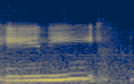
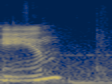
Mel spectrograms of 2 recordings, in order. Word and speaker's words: Anne: You sound like you said Annie instead of Anne. Annie Hathaway. Oh, I do say Annie, but that's an accident. I do know it's Anne, but I pronounce it Annie.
